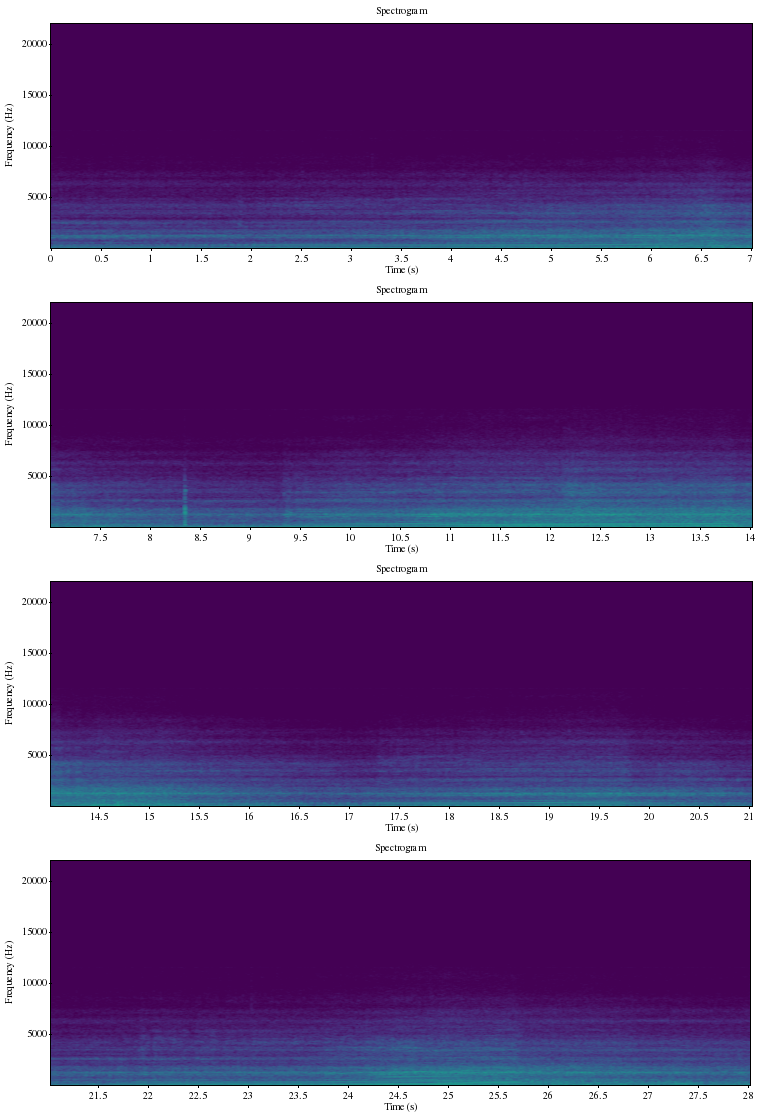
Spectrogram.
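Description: Motorcycle engine heard from on board, rising in pitch about four times as the throttle opens and falling back as it eases off, with wind rushing over the microphone. A single sharp click about eight seconds in.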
